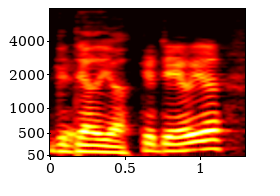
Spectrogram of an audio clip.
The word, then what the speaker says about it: Gadelha: Gadelha.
